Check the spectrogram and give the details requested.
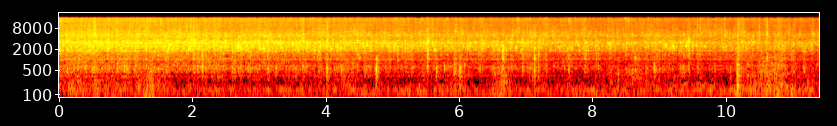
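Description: Frozen meatballs, straight from the freezer, sizzling in hot olive oil in a stockpot. A steady hiss is broken by scattered sharp pops, and the frying eases off slowly.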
